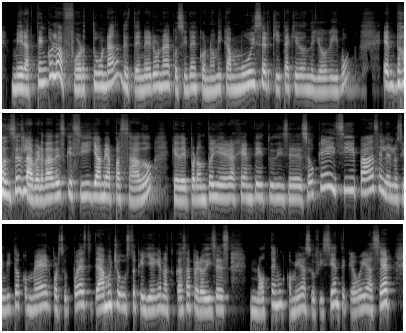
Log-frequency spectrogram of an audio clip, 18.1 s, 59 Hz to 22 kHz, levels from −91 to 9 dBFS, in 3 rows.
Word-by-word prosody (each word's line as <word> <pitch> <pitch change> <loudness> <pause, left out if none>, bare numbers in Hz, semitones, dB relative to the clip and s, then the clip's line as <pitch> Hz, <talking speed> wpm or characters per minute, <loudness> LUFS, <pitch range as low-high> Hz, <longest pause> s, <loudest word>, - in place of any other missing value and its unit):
Mira, 185 -2 +2
tengo 260 +7 +2
la 380 +1 +6
fortuna 210 +6 0
de 200 - -2
tener 185 +2 -1
una 215 +1 +1
cocina 180 0 -3
económica 180 0 -2
muy 200 +7 +2
cerquita 220 -5 -3
aquí 195 0 -5
donde 180 -2 -3
yo 165 0 -3
vivo. 170 +6 -6 0.4
Entonces, 245 +5 +4
la 295 -9 +9
verdad 190 +2 +4
es 230 +1 +2
que 235 0 -1
sí, 230 -1 -2
ya 220 -1 +5
me 215 - +4
ha 205 -1 +1
pasado 200 -1 0 0.3
que 185 -1 +1
de 175 0 +4
pronto 190 +3 0
llega 205 -1 +2
gente 200 0 -2
y 210 -1 -2
tú 205 -1 -3
dices: 195 0 -3
"Okey, 350 +9 +1
sí, 315 -1 -2
pásele. 295 -2 +2
Los 200 -1 -3
invito 200 +5 -4
a 245 - -9
comer, 210 +4 -2
por 200 -3 -6
supuesto", 240 +8 -3
y - - -21
te 200 - -1
da 210 +1 +5
mucho 250 +1 +2
gusto 225 +2 -5
que 200 -4 -3
lleguen 190 +3 -1
a 195 - -3
tu 195 - -26
casa, 195 +5 -3
pero 185 -5 0
dices: 195 +2 -1 0.3
"No 170 -2 -5
tengo 255 +5 -3
comida 200 +2 -4
suficiente, 200 +7 -5
¿qué 165 - -9
voy 195 +5 -2
a 210 - -1
hacer?". 260 +8 +2
205 Hz, 205 wpm, -21 LUFS, 185-235 Hz, 0.4 s, la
